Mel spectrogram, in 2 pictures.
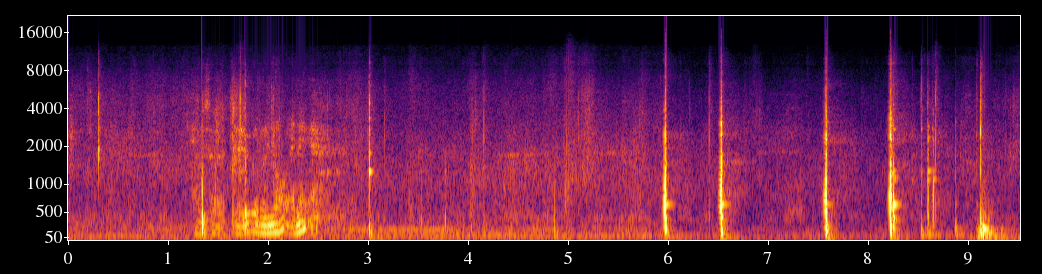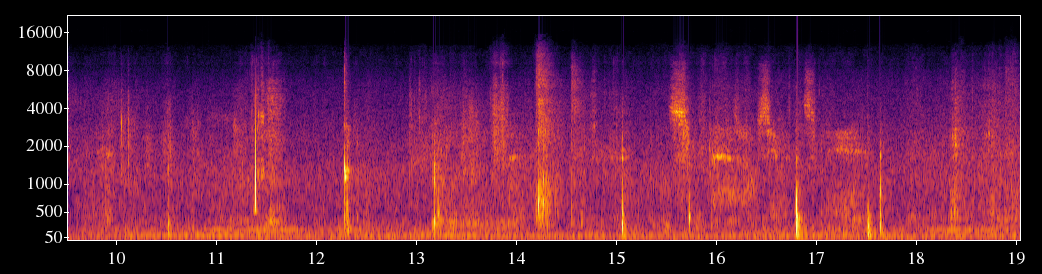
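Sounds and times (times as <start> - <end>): hatchet chopping wood: 5.9 - 6.8, 7.5 - 9.4.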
